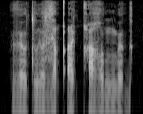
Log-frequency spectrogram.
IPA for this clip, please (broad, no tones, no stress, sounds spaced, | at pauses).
ð ɵ ʊ̯ tʷ i ʊ̯ z i qʼ i ɡ qʰ ɨ ʁ u ŋ͡m ɵ ɡ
